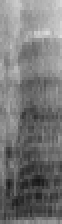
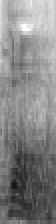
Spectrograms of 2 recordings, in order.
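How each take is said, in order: First: Comer with the stress on the last syllable, mer; stress on the end. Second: Como with the stress on the first syllable, CO; stress on the start. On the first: Teacher showing students stress on the end. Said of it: "we have the accent on the end". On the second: Teacher contrasting for students stress on the start. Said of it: "And then when it's I". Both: Shown as a demonstration.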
